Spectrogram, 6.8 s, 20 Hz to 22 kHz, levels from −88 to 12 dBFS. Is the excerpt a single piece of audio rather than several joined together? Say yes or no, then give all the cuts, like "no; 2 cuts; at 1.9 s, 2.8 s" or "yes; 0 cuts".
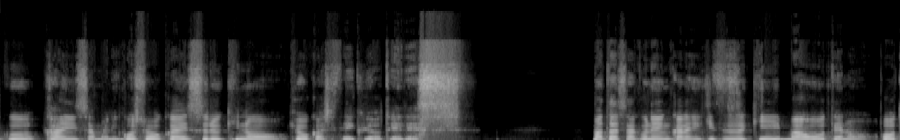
no; 1 cut; at 4.3 s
